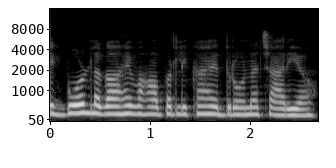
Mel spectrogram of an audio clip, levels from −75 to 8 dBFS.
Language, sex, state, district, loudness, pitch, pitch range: Hindi, female, Haryana, Jhajjar, -15 LUFS, 235 Hz, 225-250 Hz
